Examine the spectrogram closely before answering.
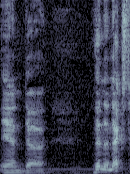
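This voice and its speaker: Audible room echo follows a man's voice. His pitch varies in an ordinary way. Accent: Midwestern US. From US Midwest, Iowa. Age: 80s+. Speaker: storyteller recounting his youth. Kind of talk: oral history storytelling. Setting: informal recorded interview.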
